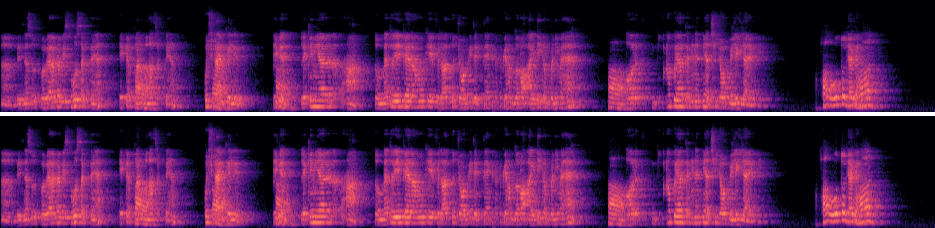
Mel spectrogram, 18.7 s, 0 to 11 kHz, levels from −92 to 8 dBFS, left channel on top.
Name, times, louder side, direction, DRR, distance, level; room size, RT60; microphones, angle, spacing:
voice 1, 0.0-2.0 2.4-3.5 4.1-4.8 5.5-5.7 6.0-7.1 7.5-11.5 12.5-15.2 16.9-17.2, right 1 dB, 15° right, 2 dB, 1.3 m, -25 dB
voice 2, 2.7-3.0 4.2-4.5 5.5-5.8 12.1-12.5 16.4-17.5, right 3 dB, 65° right, 6 dB, 1.2 m, -23 dB
10.0 x 8.2 x 6.1 m, 0.79 s
head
